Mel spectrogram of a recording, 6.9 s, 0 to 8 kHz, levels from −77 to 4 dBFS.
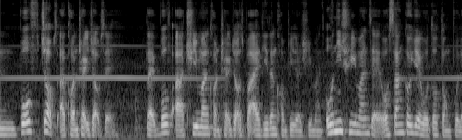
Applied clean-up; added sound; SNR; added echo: none; Wind instrument, woodwind instrument; 20 dB; none.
